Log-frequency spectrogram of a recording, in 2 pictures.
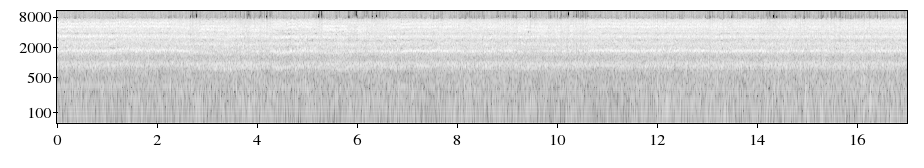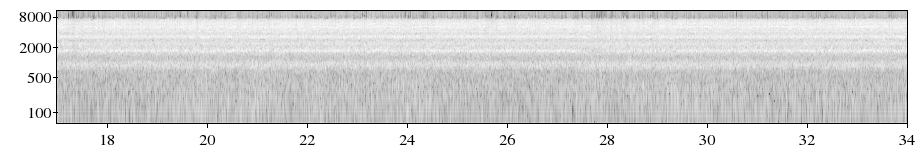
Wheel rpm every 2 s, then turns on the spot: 220, 230, 220, 230, 230, 230, 230, 230, 230, 230, 230, 230, 230, 230, 230, 230, 230.
none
